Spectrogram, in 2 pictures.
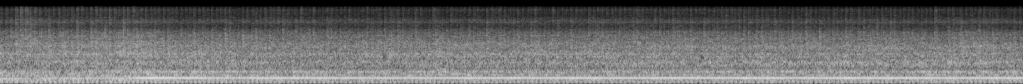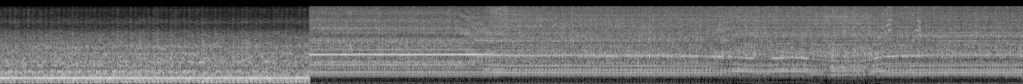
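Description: A small petrol engine runs loudly with a steady roar.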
